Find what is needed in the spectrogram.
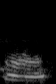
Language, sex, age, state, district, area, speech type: Hindi, female, 45-60, Uttar Pradesh, Mirzapur, rural, conversation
